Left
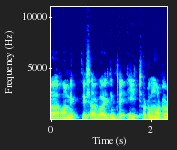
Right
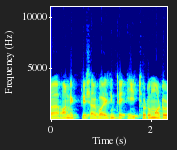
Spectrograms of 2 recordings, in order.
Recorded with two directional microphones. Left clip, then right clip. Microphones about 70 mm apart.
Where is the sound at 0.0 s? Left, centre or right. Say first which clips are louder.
Right 9 dB; left.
